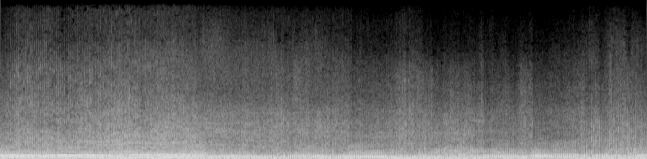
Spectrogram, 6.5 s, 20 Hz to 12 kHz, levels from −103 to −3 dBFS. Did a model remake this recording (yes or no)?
no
